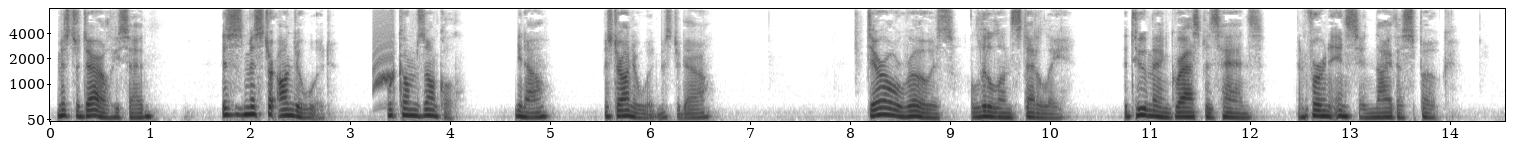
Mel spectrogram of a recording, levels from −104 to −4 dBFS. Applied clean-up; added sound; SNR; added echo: none; Alarm; 17 dB; none.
